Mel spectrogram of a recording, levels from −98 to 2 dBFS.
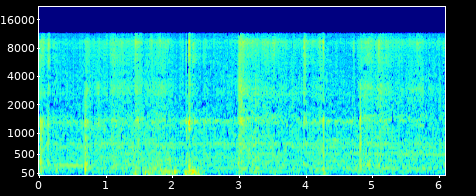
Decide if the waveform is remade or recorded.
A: remade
